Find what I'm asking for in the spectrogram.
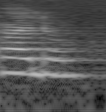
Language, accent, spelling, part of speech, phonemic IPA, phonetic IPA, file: Armenian, Eastern Armenian, փայլուն, adjective, /pʰɑjˈlun/, [pʰɑjlún], Hy-փայլուն.ogg
- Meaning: 1. shining, sparkling, glittering 2. joyous, joyful, merry 3. fresh, lush, abundant 4. promising, bright, auspicious 5. splendid, magnificent, brilliant 6. elevated, lofty, high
